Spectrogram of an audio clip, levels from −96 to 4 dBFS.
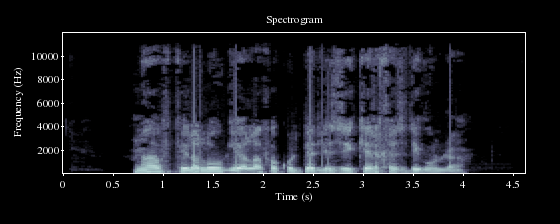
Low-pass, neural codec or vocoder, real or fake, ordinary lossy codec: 10.8 kHz; none; real; MP3, 64 kbps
